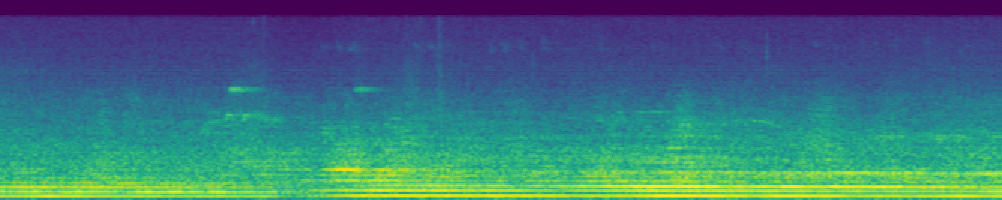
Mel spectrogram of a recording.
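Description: A steady low machine hum with an even, droning tone that shifts and gets a little louder about three seconds in, with two short high chirps just before and after that shift.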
